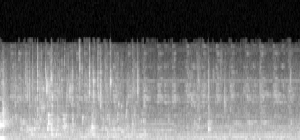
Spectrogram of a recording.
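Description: Whey trickling and dripping from freshly cooked mozzarella curds through a mesh strainer into a bowl, with a few light clicks of the ladle. Soft background music plays underneath.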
